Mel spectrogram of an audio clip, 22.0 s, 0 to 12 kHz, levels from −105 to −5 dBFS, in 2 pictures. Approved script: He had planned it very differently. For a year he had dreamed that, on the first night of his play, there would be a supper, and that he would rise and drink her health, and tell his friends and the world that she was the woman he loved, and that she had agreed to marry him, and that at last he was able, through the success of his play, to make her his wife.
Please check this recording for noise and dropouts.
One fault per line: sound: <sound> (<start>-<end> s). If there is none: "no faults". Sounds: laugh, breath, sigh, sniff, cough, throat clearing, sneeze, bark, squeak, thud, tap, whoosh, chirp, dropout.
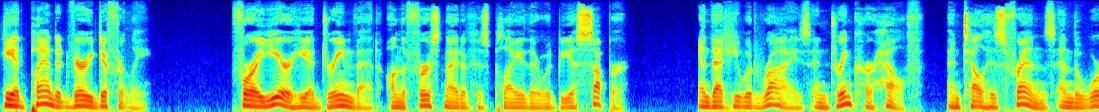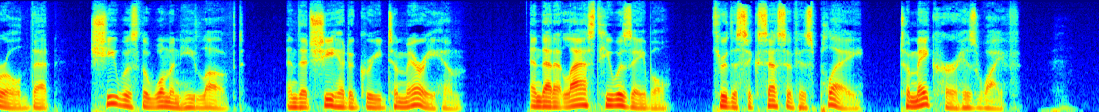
sound: breath (21.4-21.8 s)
